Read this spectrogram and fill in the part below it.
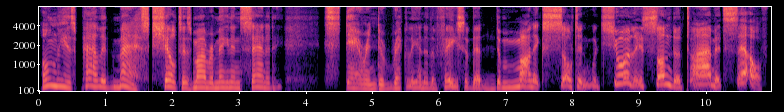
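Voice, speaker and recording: Casting: tormented, melancholy man, game monologue, creaky higher-set voice, anguished and theatrical. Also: a little slow, no room sound, clean studio sound, heavily acted. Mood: haunted despair. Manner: theatrical, anguished, poetic delivery. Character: haunted, tormented, melancholy man reciting his written laments.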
